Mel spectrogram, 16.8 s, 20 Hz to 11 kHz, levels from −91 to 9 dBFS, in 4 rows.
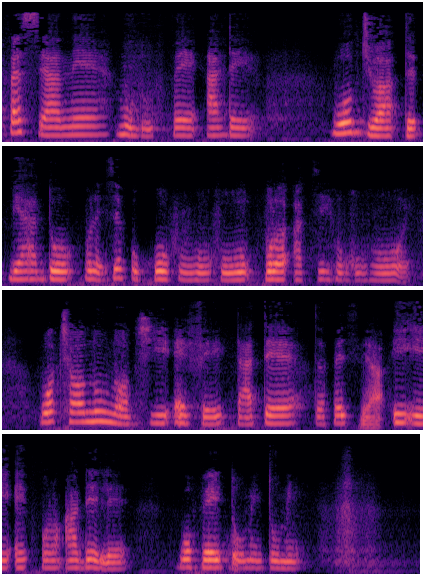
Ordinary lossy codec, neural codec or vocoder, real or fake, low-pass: MP3, 32 kbps; codec, 16 kHz in and 24 kHz out, 0.4 kbps, LongCat-Audio-Codec, fine tuned four codebook decoder; fake; 9.9 kHz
